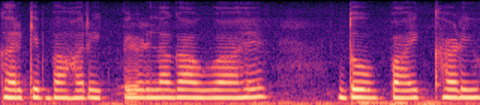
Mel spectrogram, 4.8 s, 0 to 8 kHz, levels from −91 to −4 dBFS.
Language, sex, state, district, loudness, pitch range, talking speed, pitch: Hindi, female, Uttar Pradesh, Jalaun, -14 LUFS, 215-225 Hz, 150 wpm, 220 Hz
